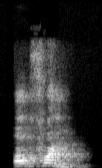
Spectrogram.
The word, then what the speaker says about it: often: Often, we say often, we don't say often, often, so T is silent.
